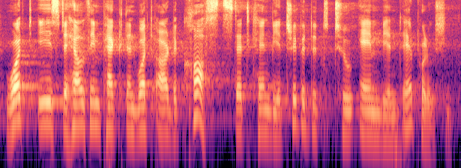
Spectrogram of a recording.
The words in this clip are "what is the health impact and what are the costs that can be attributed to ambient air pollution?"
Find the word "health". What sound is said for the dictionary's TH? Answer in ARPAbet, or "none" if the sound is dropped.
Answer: TH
